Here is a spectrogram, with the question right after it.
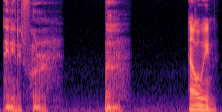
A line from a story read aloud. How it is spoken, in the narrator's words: said, my voice rasping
